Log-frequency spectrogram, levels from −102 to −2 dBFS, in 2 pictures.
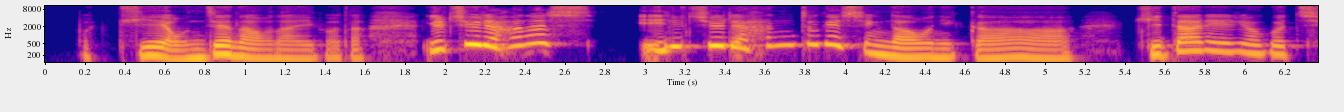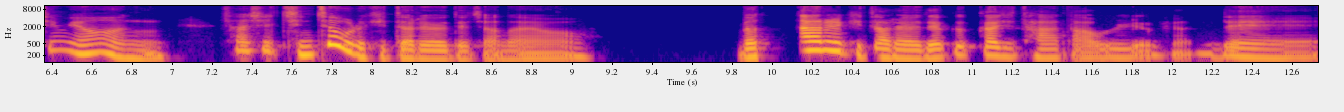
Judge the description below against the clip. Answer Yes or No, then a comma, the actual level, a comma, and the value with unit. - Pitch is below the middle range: No, medium, 185 Hz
